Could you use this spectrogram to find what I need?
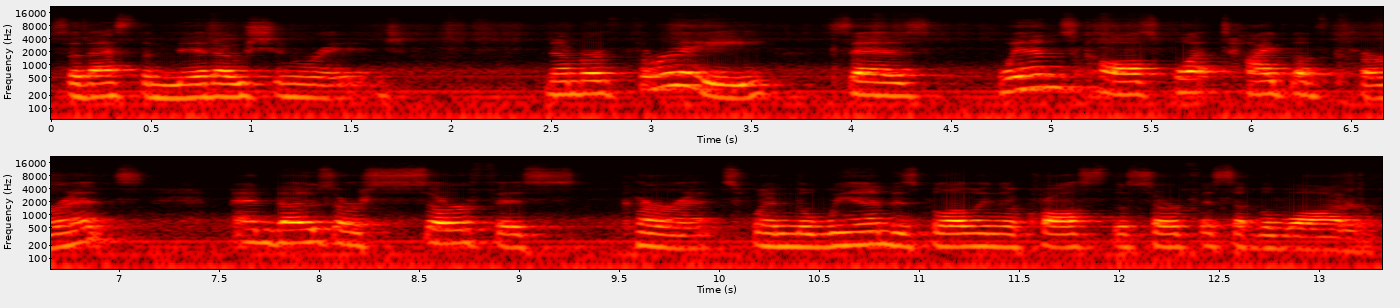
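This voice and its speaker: Over noticeable background noise and audible room echo, a woman speaks very slowly at a medium pitch with ordinary pitch variation. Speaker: teacher. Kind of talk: tutorial.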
